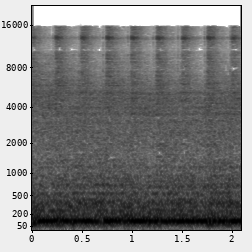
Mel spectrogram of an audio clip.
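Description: Live rock band playing a heavy instrumental passage: electric guitars and bass holding a steady low note over drums, loud and without vocals.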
